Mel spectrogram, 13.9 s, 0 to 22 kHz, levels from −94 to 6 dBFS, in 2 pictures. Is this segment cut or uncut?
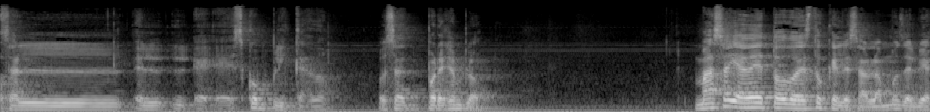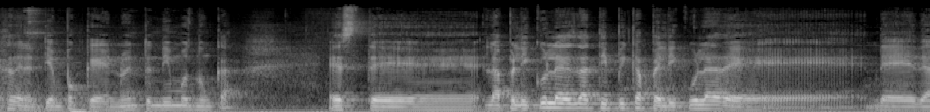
uncut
